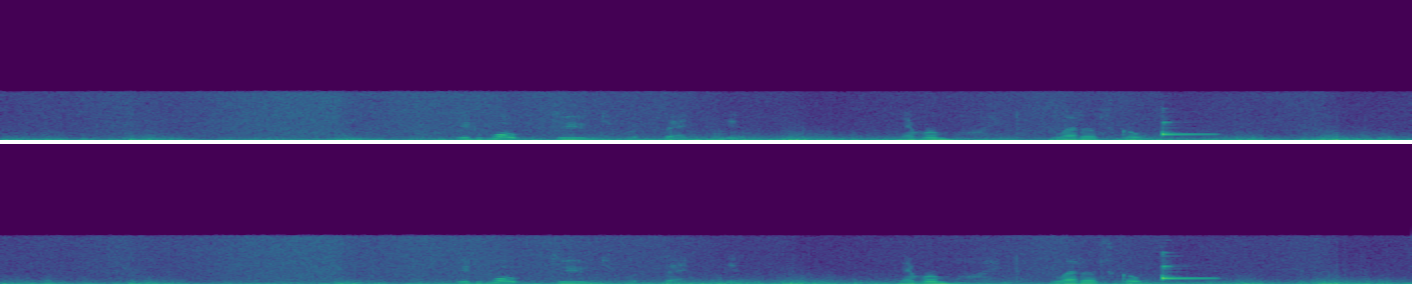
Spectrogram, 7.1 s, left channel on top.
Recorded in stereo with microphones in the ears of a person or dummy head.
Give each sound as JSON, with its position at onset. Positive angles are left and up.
{"t": 2.3, "sound": "a woman speaking", "side_deg": 20}
{"t": 4.5, "sound": "a woman speaking", "side_deg": -10}
{"t": 5.8, "sound": "a bell", "side_deg": -20}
